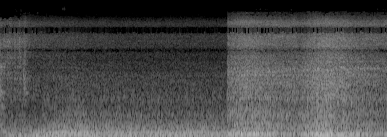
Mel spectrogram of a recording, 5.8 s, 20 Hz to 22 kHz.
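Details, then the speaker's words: 2003 Toyota Tacoma 2.4L 2RZ-FE four-cylinder: cranks, catches, then uneven stumbling idle; misfire code P0304 (cylinder 4), coil packs swapped to see if misfire follows the ignition coil. "So it popped P0304 again. What we're going to do now is we're going to swap the position of the coil packs."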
